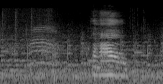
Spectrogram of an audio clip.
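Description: Cat meowing in the Stray video game trailer, set in a decaying cyber city: two drawn-out mews, the second louder and rising, over a steady music bed.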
